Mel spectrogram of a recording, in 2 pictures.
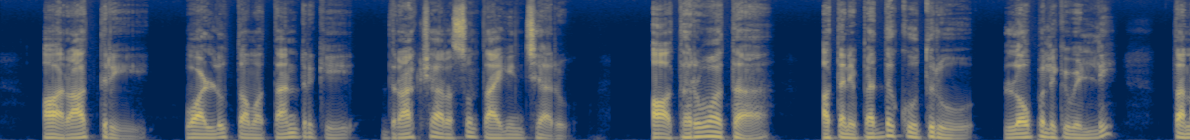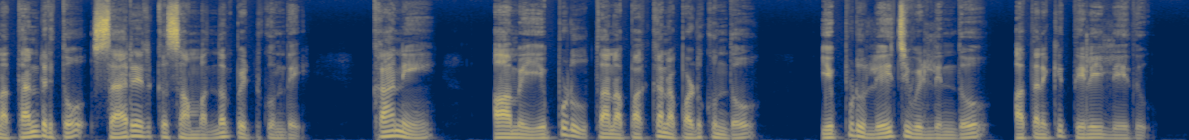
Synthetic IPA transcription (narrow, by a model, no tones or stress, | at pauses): aːɾaːt̪ɾḭ | ʋaːɭːut̪ɐmɐt̪ɐɳɖɾiki | d̪ɾaːkʂaːɾɐsɐmt̪aːɡiɲt͡ʃa̰ːɾṵ | aːt̪ɐɾuʋaːt̪ɐ̰ | ɐt̪ɐnipɛd̪ːɐkuːt̪uɾu | lɔːpɐlɐkiʋe̞ɭːi | t̪ɐnɐt̪ɐɳɖɾit̪o̞ːʃaːɾeːɾikɐsɐmbɐnd̪ʱɐmpe̞ʈːu̥kund̪i | kaːniː | aːmeepːuɽut̪ɐnɐpɐkːɐnɐpɐɽukund̪o̞ː | e̞pːuɽule̞ːt͡ʃiʋe̞ɭːind̪o̞ː | ɐt̪ɐnikit̪e̞lijile̞ːd̪u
